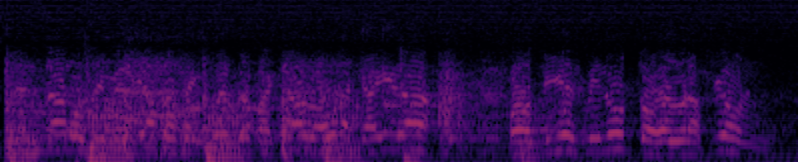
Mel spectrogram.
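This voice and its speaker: A man's voice: sits high, steady tone, a little fast, loud music behind the voice. A man commentating as a lucha libre announcer, calling each move emphatically, on an old degraded TV tape. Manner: emphatic, running blow-by-blow calls. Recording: noisy, degraded 1980s TV tape.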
